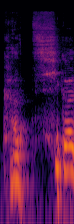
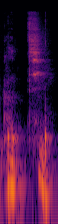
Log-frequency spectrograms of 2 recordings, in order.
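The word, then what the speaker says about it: 같이: 근데 얘는 자 보세요. 발음해 봤더니 가치가 돼 버렸어. 가치. 어 앞말에 받침 티이 2하고 만나 가지고 치웃이 됐네.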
